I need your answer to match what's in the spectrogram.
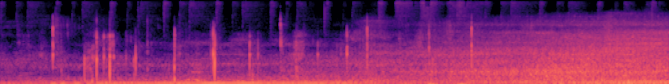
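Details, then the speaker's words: Secondhand electric fan, live wire jumpered to the switch to bypass a fault: low steady motor hum with a few light handling clicks, runs evenly without grinding, normal running; owner concludes the thermal fuse is blown and plans to replace it. "โอเคนะครับพัดลมหมุนแล้วนะครับแสดงว่าเทอร์โมฟิวขาดนะครับ"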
